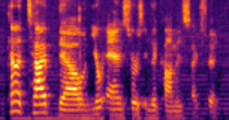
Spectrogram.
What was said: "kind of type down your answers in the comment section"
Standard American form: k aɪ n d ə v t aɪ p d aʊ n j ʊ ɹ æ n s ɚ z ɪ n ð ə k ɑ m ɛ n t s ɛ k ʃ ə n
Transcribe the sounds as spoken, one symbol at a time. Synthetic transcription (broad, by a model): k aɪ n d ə t aɪ p d aʊ n j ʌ ɹ æ n s ɚ z ɪ n ð ə k ɑ m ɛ n s ɛ k ʃ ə n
